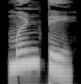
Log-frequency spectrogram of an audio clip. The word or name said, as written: ಮಿಂಡಿ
